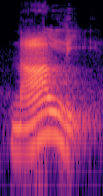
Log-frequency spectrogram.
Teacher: We have a rise and a dip within one word. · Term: last tone rule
